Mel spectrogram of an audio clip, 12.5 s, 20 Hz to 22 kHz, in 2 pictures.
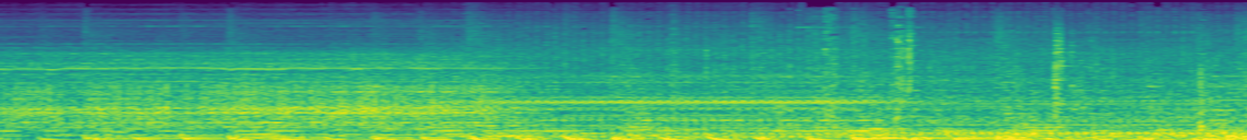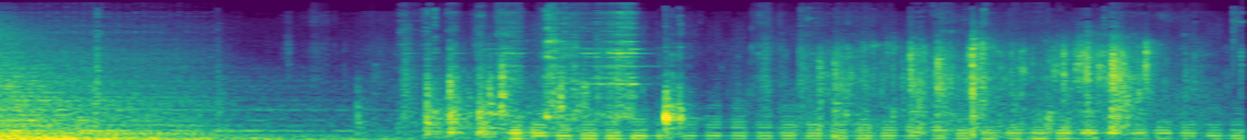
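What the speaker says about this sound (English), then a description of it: "Then we used a weld shear that can create up to 20 tons of force to shear off the excess" A hydraulic weld shear, rated at up to 20 tons of force, cuts excess steel from the top of a thermite rail weld. A steady, loud mechanical rattle and whine runs for several seconds, then breaks into sharp metallic clanks.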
